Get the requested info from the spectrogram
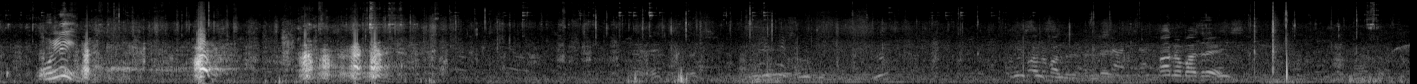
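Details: Lara the Labrador Retriever still playing with other dogs: a burst of barks and yips in the first four seconds, then quieter whimpering, panting and rustling, with Greek speech in the background.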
